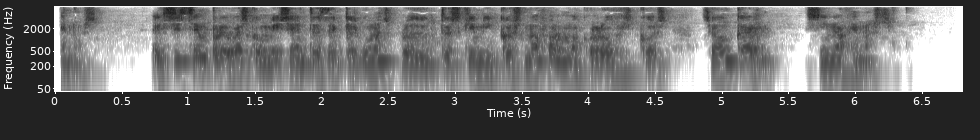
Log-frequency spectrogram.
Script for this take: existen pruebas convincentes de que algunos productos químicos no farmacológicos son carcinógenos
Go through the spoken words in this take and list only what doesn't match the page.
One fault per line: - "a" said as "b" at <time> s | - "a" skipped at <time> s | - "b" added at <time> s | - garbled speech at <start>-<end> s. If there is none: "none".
none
